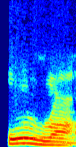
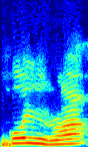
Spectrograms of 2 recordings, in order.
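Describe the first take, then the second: First: The L merges into a doubled R sound. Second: The L is pronounced separately before the R. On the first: The speaker calls it right. "is कुर्रा" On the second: The speaker calls it wrong. "no, it is not कुलरा"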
